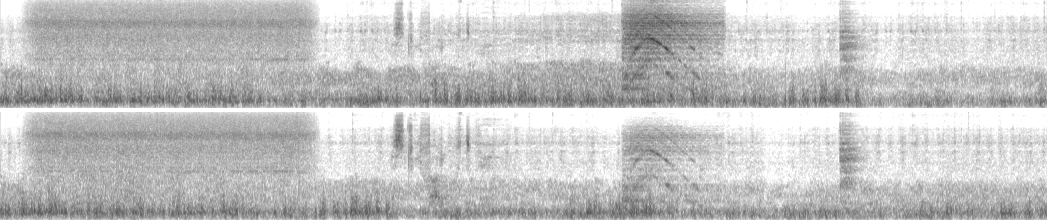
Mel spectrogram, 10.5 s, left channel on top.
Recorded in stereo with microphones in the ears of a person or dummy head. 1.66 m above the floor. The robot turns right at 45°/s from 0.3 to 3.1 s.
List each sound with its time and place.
3.9 s whispering: 30° right (ahead or behind)
6.2 s sawing: 55° left (ahead or behind)
8.4 s a clap: 15° right (ahead or behind)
